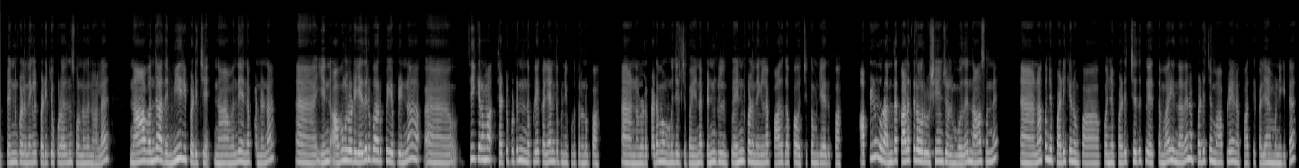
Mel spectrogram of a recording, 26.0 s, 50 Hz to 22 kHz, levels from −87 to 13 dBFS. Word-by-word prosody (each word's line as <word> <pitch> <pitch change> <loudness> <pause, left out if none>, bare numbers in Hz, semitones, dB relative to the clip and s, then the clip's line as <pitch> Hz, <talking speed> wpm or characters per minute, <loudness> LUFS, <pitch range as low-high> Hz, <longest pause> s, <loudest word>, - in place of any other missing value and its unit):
பெண் 210 +1 +1
குழந்தைகள் 205 0 -2
படிக்கக்கூடாதுன்னு 200 +1 -2
சொன்னதுனால, 190 -1 -2 0.7
நான் 230 +3 +4
வந்து 240 +4 +5
அத 210 -4 0 0.2
மீறி 285 +2 +6
படிச்சேன். 195 -1 -2 0.2
நான் 190 0 0
வந்து 205 +4 +1
என்ன 215 +1 0
பண்ணன்னா, 195 +4 -2 0.7
அ - - 0 0.3
என் 230 - +3
அவுங்களுடைய 240 +2 +4
எதிர்பார்ப்பு 250 -2 +2
எப்பிடின்னா, 210 +6 0 0.3
அ - - -2 0.8
"சீக்கிரமா 280 -2 +3 0.2
சட்டு 210 +2 -1
புட்டுன்னு 245 +1 +2
இந்த 220 - +1
பிள்ளைய 225 0 -1
கல்யாணத்த 225 +2 0
பண்ணி 200 -1 -2
குடுத்துறணுப்பா! 195 -1 -4 0.5
ஆ - - +2 0.2
நம்மளோட 190 0 -1
கடமை 215 +3 +1
முடிஞ்சிடுச்சிப்பா! 200 -1 -2
ஏன்னா, 205 +1 +1
பெண்கள் 215 0 +2 0.2
பெண் 210 +4 +4
குழந்தைங்கள்லாம் 205 -1 0
பாதுகாப்பா 205 +1 -2
வச்சுக்க 200 +2 -10
முடியாதுப்பா," 195 -1 -3 0.5
அப்பிடின்னு 305 +9 0
ஒரு 235 - +4
அந்த 215 +4 +3
காலத்தில 245 +2 +4
ஒரு 220 - +3
விஷயம் 230 +1 +1
சொல்லும்போது 190 -1 0 0.2
நான் 225 +2 0
சொன்னேன். 255 +10 -1 0.5
'அ - - +1 0.3
நான் 245 +2 +1
கொஞ்சம் 265 -4 +3
படிக்கணும்ப்பா! 210 -2 0 0.4
கொஞ்சம் 200 -1 +1
படிச்சக்கு 220 +3 -1
ஏத்தமாதரி 210 +4 0
இருந்தா 210 -2 +1
தான் 280 +3 +3
நான் 275 +1 -6
படிச்ச 235 +2 -1
மாப்பிள்ளையா 225 +3 -2
என்ன 215 - -2
பார்த்து 195 +1 -7
கல்யாணம் 200 +1 +1
பண்ணிக்கிட்டா, 190 +6 -2
210 Hz, 145 wpm, -23 LUFS, 195-230 Hz, 0.8 s, மீறி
